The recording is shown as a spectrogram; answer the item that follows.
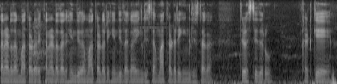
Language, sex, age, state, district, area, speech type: Kannada, male, 18-30, Karnataka, Bidar, urban, spontaneous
